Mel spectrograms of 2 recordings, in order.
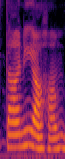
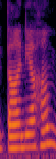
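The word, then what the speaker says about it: तान्यहं: And then tanyaham, it says taniyaham, but like you'll bring the two words together, so it'd be tanyaham veda sarvani, okay?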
